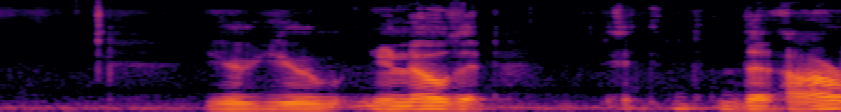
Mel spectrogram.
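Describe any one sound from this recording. A middle-aged man speaks calmly and with animation into a close microphone.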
